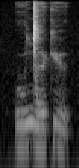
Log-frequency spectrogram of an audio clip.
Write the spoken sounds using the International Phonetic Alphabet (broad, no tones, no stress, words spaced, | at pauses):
u ŋ͡ǀɘkʲɨ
